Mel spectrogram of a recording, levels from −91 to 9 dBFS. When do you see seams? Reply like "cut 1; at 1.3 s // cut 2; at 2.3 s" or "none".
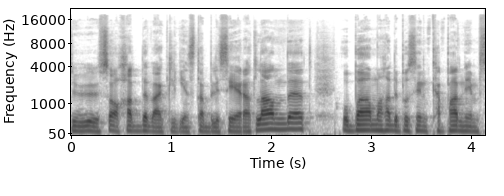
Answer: cut 1; at 2.6 s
